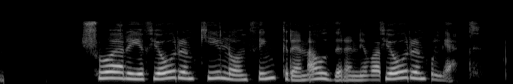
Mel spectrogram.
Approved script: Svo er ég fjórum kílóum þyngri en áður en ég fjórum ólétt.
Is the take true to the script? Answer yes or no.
yes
